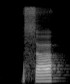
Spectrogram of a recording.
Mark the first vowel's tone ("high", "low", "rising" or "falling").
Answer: high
